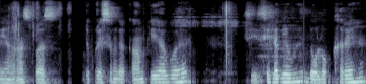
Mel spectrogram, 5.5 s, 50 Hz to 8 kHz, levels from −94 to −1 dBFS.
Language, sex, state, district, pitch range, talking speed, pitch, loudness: Hindi, male, Bihar, Sitamarhi, 120-135 Hz, 185 wpm, 125 Hz, -24 LUFS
